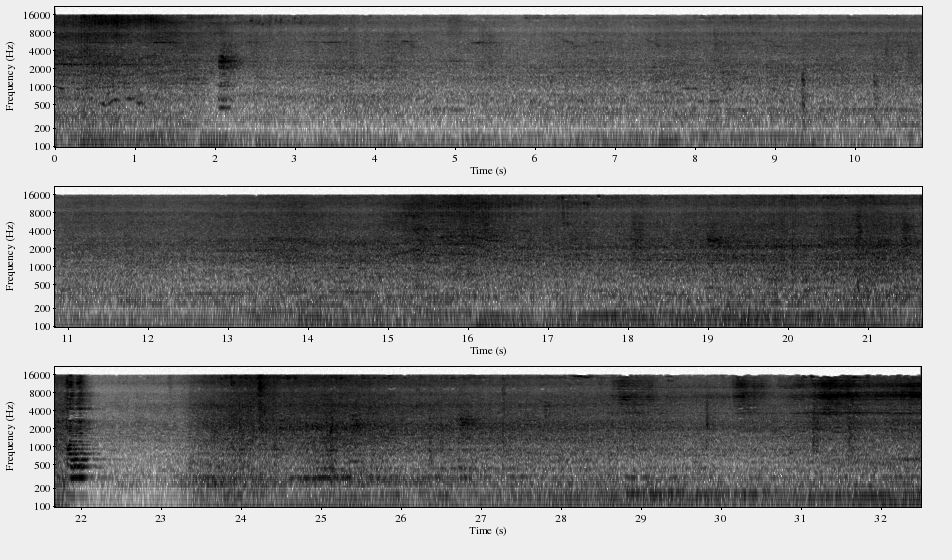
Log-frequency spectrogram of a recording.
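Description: Truck engine running with a steady low rumble while creeping through slow street traffic. The sound drops suddenly for about a second about two-thirds of the way through.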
